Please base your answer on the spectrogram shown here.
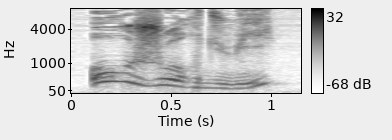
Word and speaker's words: aujourd'hui: So the first one, A-U-O, jour, and then d'hui, okay? H is not pronounced, so you only get this d'hui thing.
